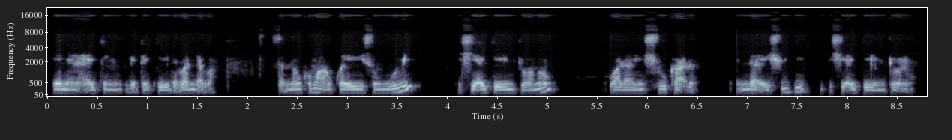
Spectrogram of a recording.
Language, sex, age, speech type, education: Hausa, male, 15-29, spontaneous, tertiary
